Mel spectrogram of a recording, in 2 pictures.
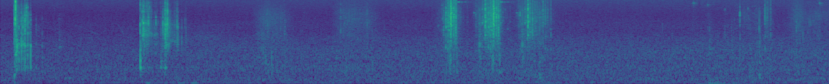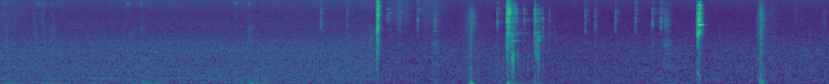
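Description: Sharp gunshots crack nearby, several times.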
